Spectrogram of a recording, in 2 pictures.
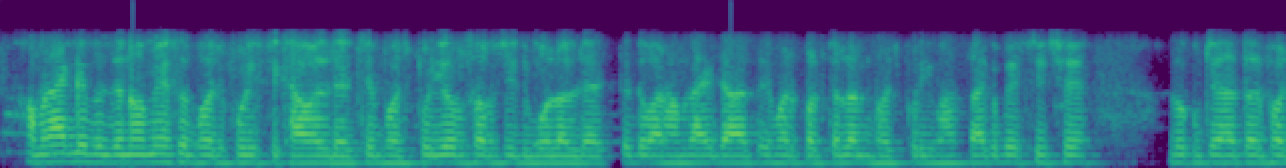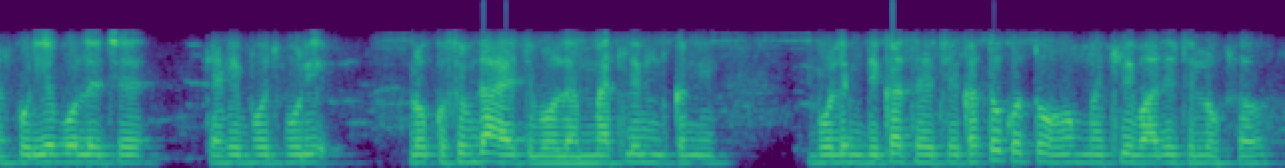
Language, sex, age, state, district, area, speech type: Maithili, male, 18-30, Bihar, Darbhanga, rural, conversation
